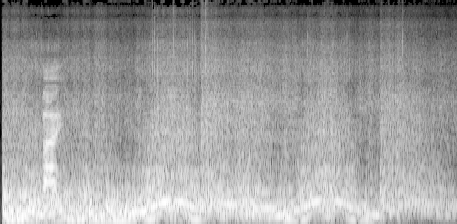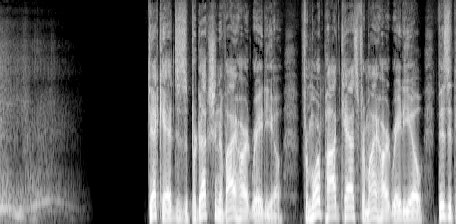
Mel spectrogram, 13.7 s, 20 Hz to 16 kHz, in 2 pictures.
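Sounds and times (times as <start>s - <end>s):
car engine revving as the car pulls off: 0.0s - 7.8s
speech: 0.6s - 1.3s, 9.1s - 13.7s.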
